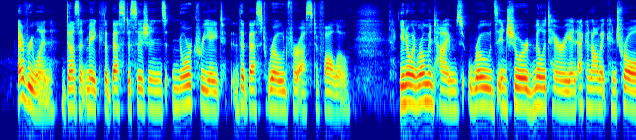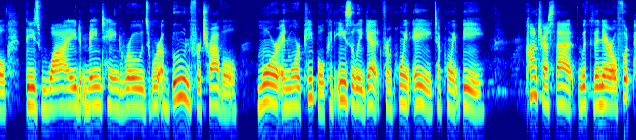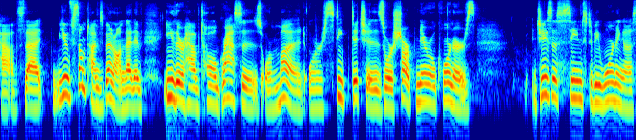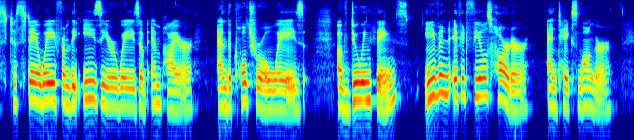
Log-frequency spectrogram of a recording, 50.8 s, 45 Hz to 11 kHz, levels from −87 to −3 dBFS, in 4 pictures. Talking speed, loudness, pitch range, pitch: 125 wpm, -24 LUFS, 165-205 Hz, 175 Hz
